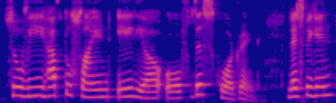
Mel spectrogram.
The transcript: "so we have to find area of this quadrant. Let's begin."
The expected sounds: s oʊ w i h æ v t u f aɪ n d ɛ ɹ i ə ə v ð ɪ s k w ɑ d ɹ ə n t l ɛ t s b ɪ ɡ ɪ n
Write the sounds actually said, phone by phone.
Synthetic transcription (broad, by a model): s oʊ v i h æ v t u f aɪ n d ɛ ɹ i ə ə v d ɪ s k w ɑ d ɹ ə n t l ɛ t s b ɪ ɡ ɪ n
